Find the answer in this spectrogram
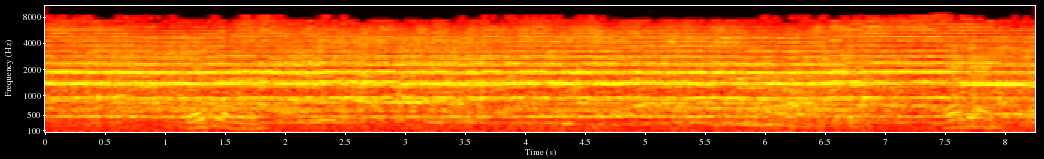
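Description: A loud continuous drone of several steady tones sounding together, like horns held without a break, with a faint voice underneath.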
